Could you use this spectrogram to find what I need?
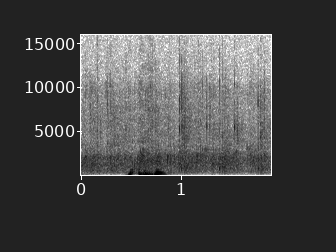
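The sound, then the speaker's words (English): A church audience gives God a round of applause, a dense, steady wash of many hands clapping, with a brief voice rising out of the crowd partway through. “Yeah, you can give God a round of applause.”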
